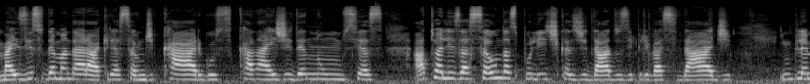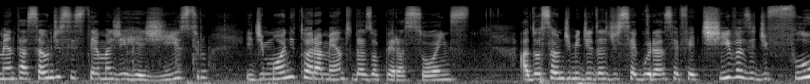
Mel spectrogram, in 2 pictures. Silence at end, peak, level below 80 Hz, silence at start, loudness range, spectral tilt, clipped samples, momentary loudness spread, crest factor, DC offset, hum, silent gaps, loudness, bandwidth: 0 s; 0 dBFS; -42 dBFS; 0 s; 3 LU; -2.5 dB/octave; under 0.1%; 9 LU; 18 dB; under 0.1%; none; none; -18 LUFS; 17.5 kHz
